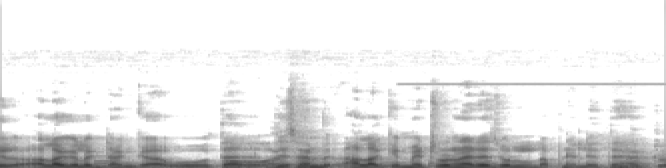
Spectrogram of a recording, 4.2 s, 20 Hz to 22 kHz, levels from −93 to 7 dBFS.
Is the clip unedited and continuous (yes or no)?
yes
